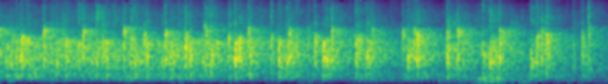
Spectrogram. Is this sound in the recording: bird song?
no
